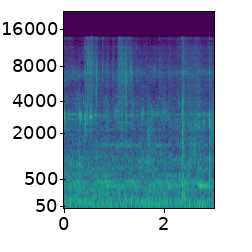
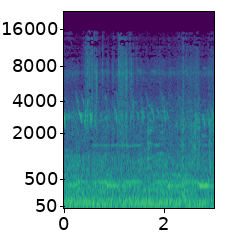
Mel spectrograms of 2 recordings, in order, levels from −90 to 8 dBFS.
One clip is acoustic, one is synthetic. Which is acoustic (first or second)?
second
